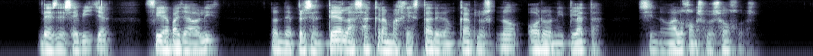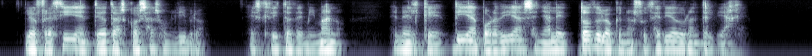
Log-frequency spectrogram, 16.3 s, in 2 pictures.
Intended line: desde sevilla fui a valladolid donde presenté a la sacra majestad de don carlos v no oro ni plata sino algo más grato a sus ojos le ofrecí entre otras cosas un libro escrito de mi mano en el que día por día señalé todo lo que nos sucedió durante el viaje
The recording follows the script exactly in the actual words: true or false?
false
